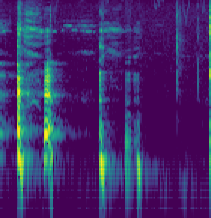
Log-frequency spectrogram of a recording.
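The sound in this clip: Throat-clearing coughs from a man whose throat is irritated after eating walnuts: a few short, rough bursts with brief pauses between them, the last one sharp and isolated.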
